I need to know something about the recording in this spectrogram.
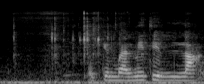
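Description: A woman's voice making two drawn-out sounds in the second half, over a steady low hum.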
